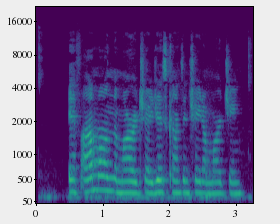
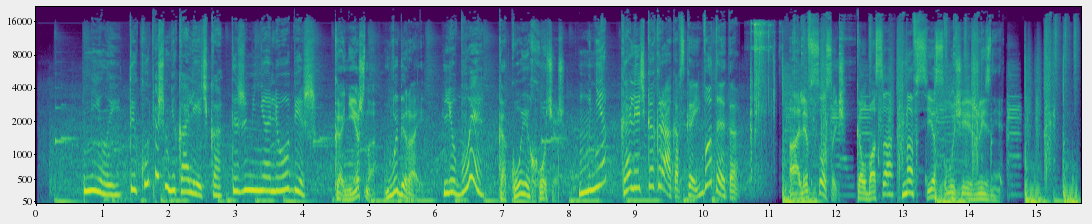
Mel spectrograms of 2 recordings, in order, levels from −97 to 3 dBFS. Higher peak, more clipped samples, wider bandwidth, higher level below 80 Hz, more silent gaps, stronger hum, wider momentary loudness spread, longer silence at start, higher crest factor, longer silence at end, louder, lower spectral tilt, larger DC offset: second, -20 dBFS vs 0 dBFS; neither; second, 13.5 kHz vs over 20 kHz; second, -78 dBFS vs -24 dBFS; neither; neither; about the same, 7 LU vs 9 LU; about the same, 0.15 s vs 0.2 s; first, 16 dB vs 10 dB; about the same, 0 s vs 0 s; second, -35 LUFS vs -11 LUFS; about the same, -4 dB/octave vs -4.5 dB/octave; neither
